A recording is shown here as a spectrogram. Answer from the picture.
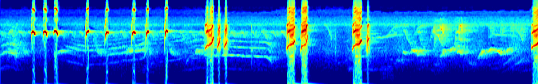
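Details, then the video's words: White-rumped shama, known as murai batu, giving a fierce 'isian' song: spaced single high chips, then scattered loud rasping bursts over faint softer notes. "ISIAN MEWAH MURAI BATU_PALING TOP SUARA SANGAR"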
